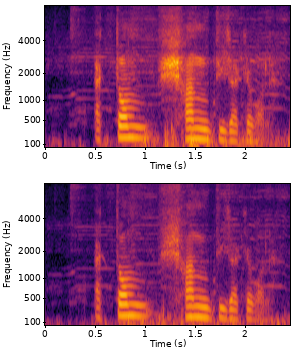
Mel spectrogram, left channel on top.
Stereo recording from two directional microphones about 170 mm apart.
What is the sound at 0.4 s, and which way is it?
Speech, 5° left (ahead or behind).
